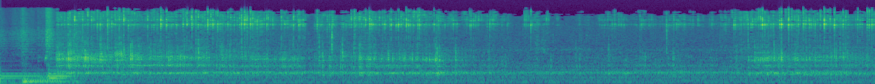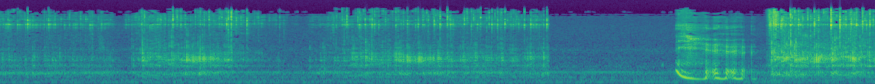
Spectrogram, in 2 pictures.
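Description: A cat playing in a circular scratcher track toy, scraping the corrugated cardboard pad and knocking the track in repeated short bouts of scratching and rattling over a steady hum. Near the end the cat gives one short, loud meow that falls steeply in pitch.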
